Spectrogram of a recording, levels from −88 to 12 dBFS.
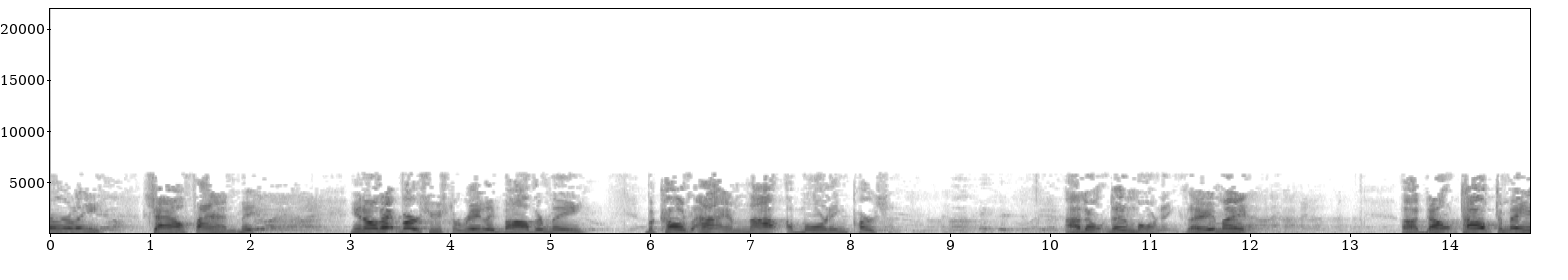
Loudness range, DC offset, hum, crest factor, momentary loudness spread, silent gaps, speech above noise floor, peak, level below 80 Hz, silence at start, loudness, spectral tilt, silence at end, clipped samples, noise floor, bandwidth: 7 LU; under 0.1%; none; 18 dB; 18 LU; none; 38 dB; -4 dBFS; -70 dBFS; 0 s; -20 LUFS; -6.5 dB/octave; 0 s; under 0.1%; -58 dBFS; 6.2 kHz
